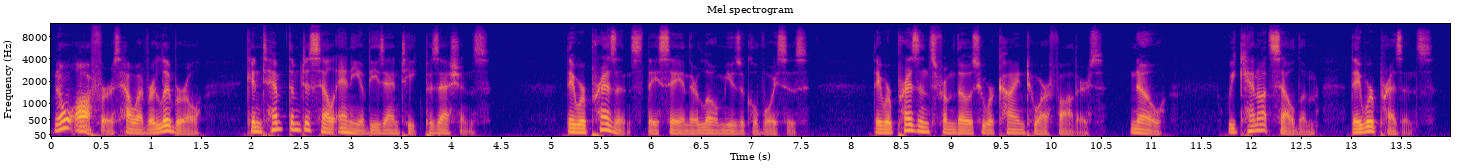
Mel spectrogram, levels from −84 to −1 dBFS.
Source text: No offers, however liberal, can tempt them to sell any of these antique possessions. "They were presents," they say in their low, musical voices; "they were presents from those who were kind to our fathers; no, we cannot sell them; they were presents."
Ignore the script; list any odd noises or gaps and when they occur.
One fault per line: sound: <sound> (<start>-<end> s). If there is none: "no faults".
no faults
